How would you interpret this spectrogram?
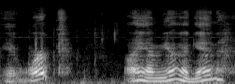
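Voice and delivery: loud, rising disbelief; high, swooping delighted exclamation; amazed exclamation. Acted. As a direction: marvel loudly at being young. Retake of amazed line.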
